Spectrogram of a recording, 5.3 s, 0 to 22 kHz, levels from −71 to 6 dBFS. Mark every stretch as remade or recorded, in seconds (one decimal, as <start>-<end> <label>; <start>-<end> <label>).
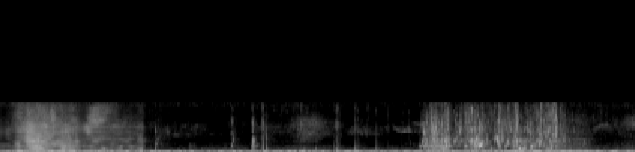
0.0-1.2 remade; 1.2-5.3 recorded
